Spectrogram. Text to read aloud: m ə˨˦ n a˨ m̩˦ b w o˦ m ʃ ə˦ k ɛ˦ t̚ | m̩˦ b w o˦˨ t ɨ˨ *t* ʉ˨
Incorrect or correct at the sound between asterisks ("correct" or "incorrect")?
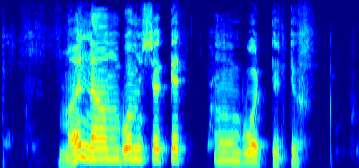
correct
